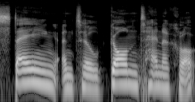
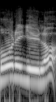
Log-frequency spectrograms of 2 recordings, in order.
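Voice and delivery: hoarse, croaky voice, higher and louder; 6 semitones higher, 6 dB louder than usual. Greeting everyone early in the morning, in a croaky morning voice. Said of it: "hello, Croaky".

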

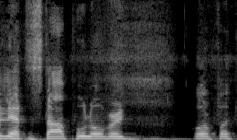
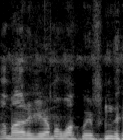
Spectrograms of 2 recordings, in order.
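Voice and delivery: plain

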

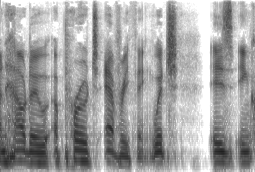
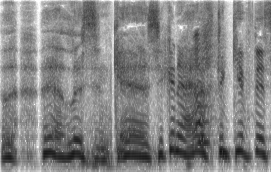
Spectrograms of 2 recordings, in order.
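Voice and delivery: rough, gravelly voice, pitched up; 9 semitones higher, 4 dB louder than usual. Imitating a film character's line: Danny Glover gravel voice. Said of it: "anytime he brings out the gravel".

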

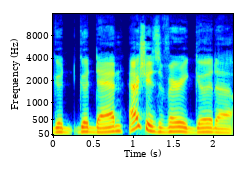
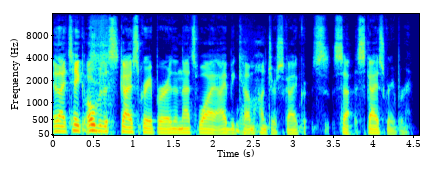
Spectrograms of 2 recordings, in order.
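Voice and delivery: ordinary talk

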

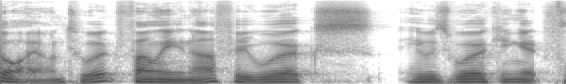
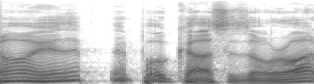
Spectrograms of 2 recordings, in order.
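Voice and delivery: sly, understated, knowing put-on tone; 3 semitones higher than usual. Retelling what a guy said to him on the way back from a surf, retelling a sly remark. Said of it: "he just slyly said".

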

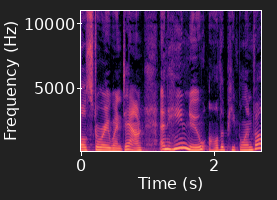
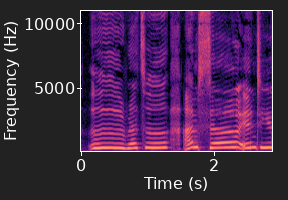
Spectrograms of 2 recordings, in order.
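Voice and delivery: very high, drawn-out, slow mock-sexy voice; 10 semitones higher than usual. Retelling how a woman agreed to lure a man, mock-sexy voice. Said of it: "This is my sexy voice".

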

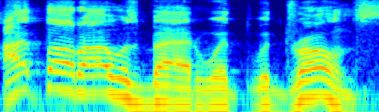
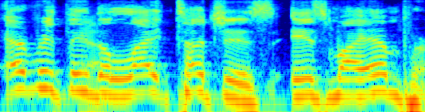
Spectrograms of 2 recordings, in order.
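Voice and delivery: ordinary talk

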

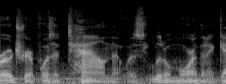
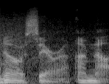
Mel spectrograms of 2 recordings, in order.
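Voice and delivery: usual speaking voice

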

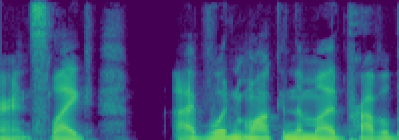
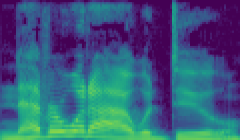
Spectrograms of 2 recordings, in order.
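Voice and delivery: slow, stretched-out put-on Southern drawl. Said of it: "In a Southern accent".

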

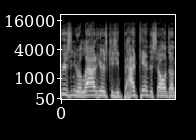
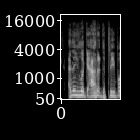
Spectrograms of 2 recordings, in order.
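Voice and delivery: ordinary talk, nothing marked

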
